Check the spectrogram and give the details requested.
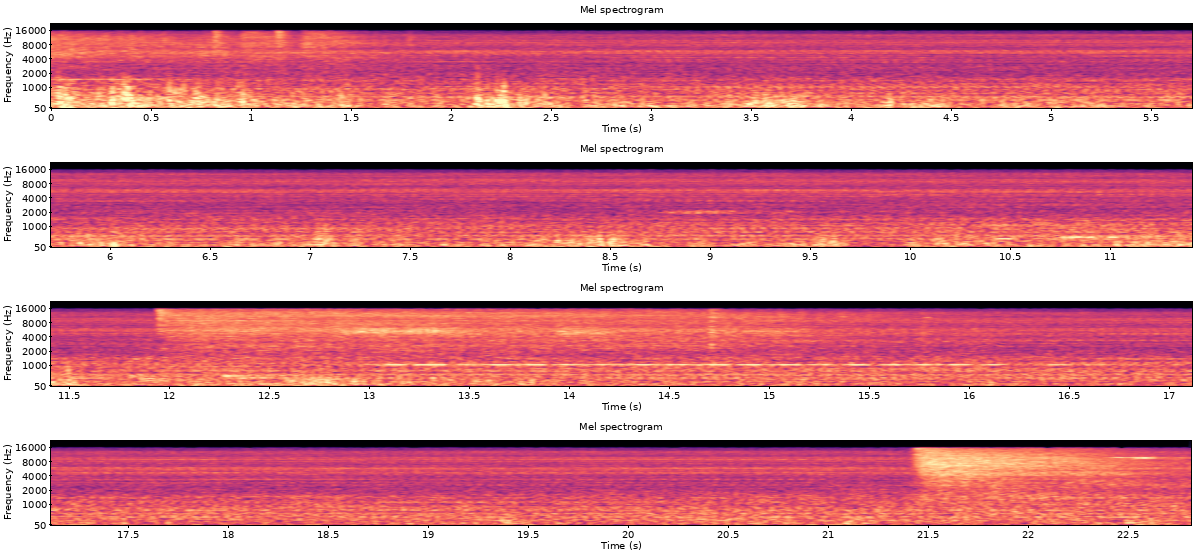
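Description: A Tangara double-deck electric train standing at an underground platform, its steady low hum filling the station. A high hiss sets in about halfway through, and a short stronger hiss comes near the end.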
